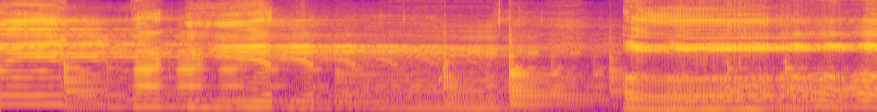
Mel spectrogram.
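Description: Chầu văn (hát văn) ritual music: long, bending held notes with a downward glide about three seconds in, then a wavering held note, over instrumental accompaniment with sharp percussion clicks.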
